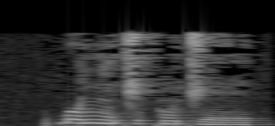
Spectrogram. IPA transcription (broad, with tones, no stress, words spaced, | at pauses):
ɓo˦ ɲĩ˦t͡ʃɪ˦kũ˦t͡ʃeː˨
